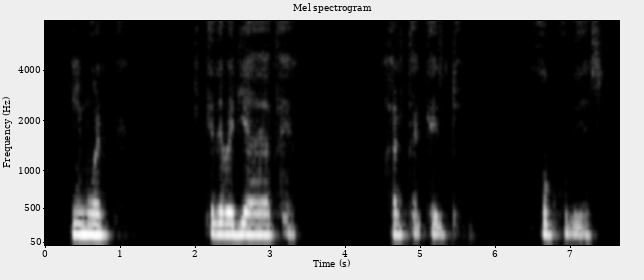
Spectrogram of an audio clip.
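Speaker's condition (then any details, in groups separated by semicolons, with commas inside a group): ALS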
